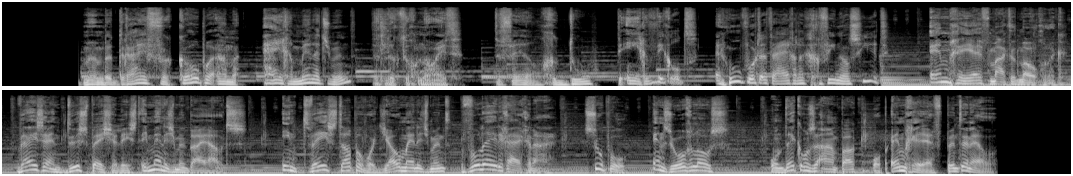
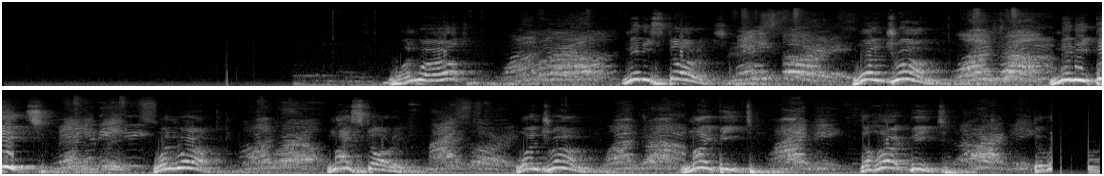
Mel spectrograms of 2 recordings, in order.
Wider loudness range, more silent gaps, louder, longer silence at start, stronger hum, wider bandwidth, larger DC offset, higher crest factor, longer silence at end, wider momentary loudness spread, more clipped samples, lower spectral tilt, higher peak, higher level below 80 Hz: second, 2 LU vs 8 LU; neither; first, -15 LUFS vs -19 LUFS; second, 0.75 s vs 2.9 s; second, none vs 60 Hz at -45 dBFS; about the same, 17 kHz vs 17 kHz; neither; about the same, 14 dB vs 16 dB; first, 0.75 s vs 0 s; second, 6 LU vs 14 LU; neither; second, -4.5 dB/octave vs -7 dB/octave; about the same, -2 dBFS vs -2 dBFS; first, -28 dBFS vs -42 dBFS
